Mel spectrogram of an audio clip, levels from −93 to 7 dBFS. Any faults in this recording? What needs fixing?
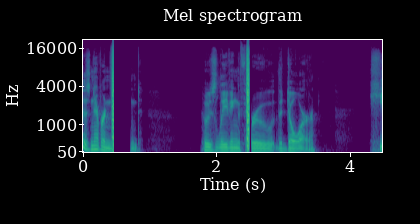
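The wireless microphone's radio signal fades until the receiver's squelch mutes it, a wireless microphone squelch dropout: hiss swells, then a 261 ms hole follows "is never" (0.38–0.71 s), and a 44 ms hole sits between "who's leaving" and "the door" (2.43–2.53 s). Prevent it with better antenna placement, a clear frequency and fresh transmitter batteries.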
